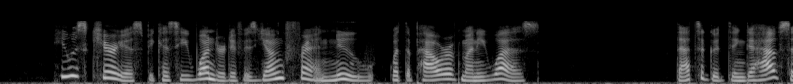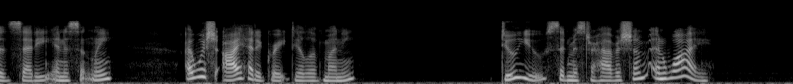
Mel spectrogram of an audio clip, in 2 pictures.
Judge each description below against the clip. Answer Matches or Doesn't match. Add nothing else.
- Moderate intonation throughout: Doesn't match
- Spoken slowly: Doesn't match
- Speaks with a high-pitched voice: Matches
